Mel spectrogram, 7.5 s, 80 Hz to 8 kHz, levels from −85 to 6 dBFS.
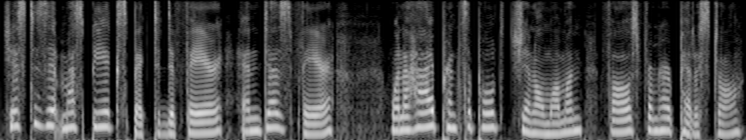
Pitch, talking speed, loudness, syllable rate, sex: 220 Hz, 160 wpm, -17 LUFS, 4.6 syllables/s, female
